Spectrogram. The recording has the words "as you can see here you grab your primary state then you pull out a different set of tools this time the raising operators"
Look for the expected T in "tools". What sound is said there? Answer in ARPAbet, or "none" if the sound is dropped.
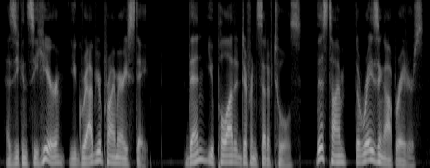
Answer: T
